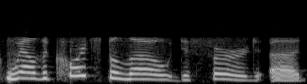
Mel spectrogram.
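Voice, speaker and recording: A woman, a law expert, answering interview questions haltingly with many ums over a tinny phone line. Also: a little high, creaky, dry recording. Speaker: law professor and jury expert. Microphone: telephone.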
